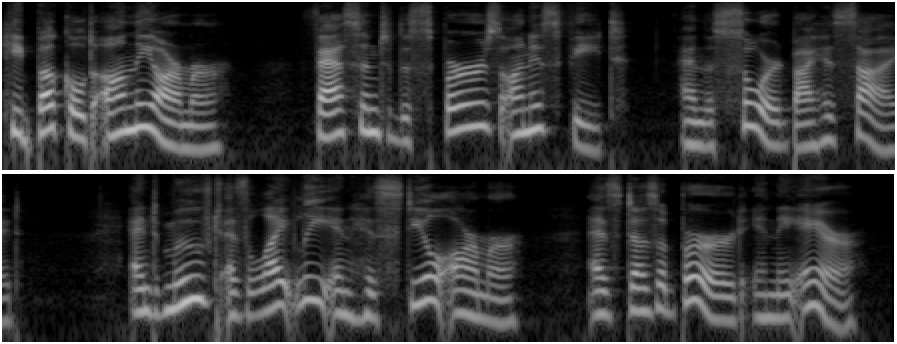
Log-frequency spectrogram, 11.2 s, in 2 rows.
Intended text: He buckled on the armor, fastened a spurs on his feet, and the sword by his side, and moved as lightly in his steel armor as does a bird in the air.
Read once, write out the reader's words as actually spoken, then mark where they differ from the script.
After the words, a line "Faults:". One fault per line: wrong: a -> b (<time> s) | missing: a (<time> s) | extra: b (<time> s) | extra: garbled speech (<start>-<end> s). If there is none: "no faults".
He buckled on the armor, fastened the spurs on his feet, and the sword by his side, and moved as lightly in his steel armor as does a bird in the air.
Faults:
wrong: a -> the (2.4 s)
